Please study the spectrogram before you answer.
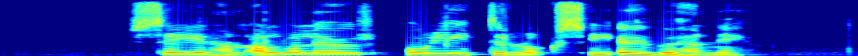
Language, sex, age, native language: Icelandic, female, 20-29, Icelandic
